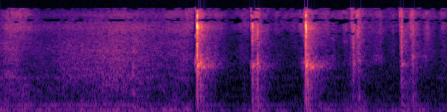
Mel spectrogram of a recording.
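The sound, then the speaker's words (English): Crisp finger snaps, several of them in an uneven rhythm, sharp, over a quiet low background hum with no talking, made in appreciation after a poem is read aloud. “Why are you snapping your fingers?”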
